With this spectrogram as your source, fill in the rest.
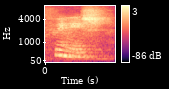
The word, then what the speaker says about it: finish: Complete, we will have the stress here in the second syllable, and finish, we will have the stress in the first syllable.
